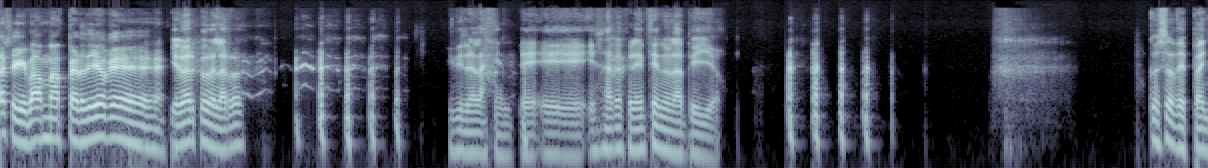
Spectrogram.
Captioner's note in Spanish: risas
